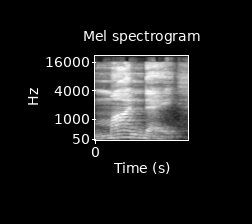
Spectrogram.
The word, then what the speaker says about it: Maundy: I'm not saying Monday as in Monday, Tuesday, Wednesday, Thursday. M-A-U. I'm saying Monday. It is spelled Maundy, Monday, Thursday.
